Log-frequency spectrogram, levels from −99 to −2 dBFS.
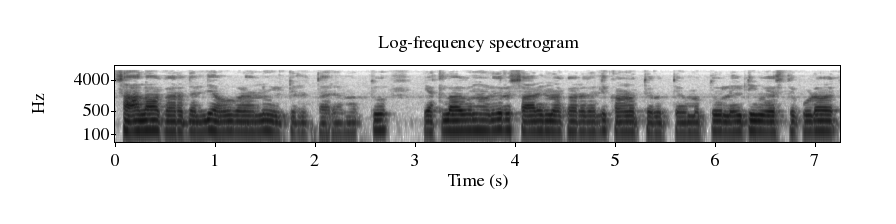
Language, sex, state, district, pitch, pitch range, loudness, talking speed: Kannada, male, Karnataka, Koppal, 125 Hz, 120-130 Hz, -18 LUFS, 105 wpm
